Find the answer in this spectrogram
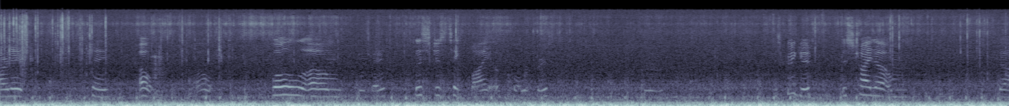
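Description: Steady low rumble of road and engine noise inside a car cabin, with short snatches of voices over it.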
